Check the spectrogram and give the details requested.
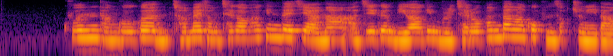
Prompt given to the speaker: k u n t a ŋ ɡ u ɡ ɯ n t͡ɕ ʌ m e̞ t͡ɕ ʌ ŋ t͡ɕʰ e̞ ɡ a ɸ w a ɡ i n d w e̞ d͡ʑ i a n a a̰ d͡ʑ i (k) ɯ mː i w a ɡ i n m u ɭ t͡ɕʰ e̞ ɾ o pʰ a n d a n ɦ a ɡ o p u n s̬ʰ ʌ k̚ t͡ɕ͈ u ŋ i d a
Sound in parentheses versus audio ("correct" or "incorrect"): incorrect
